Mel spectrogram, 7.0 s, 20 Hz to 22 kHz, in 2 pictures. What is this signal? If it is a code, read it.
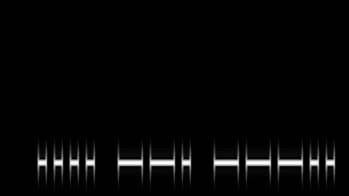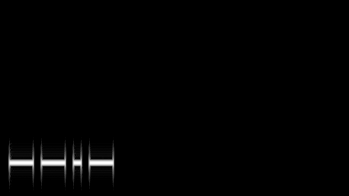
Morse code, heard as a keyed tone, about 15 wpm, 700 Hz. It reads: HG8Q
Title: DXCC-100 Call Signs - 4 Characters - Repeated 3x - 15wpm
